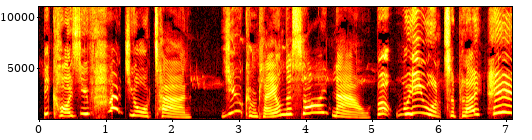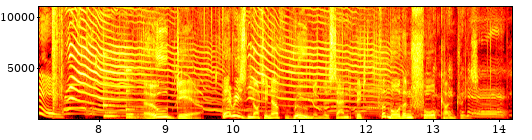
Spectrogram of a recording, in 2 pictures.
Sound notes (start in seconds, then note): 7.4 crying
